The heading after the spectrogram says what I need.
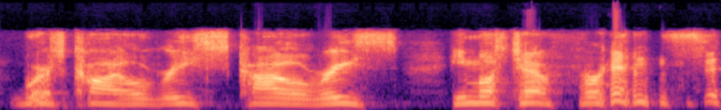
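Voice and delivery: lightly done Batman growl, slow at the end; mock Bale as Batman; a hint of Batman's rasp. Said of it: "doing the Batman voice".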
